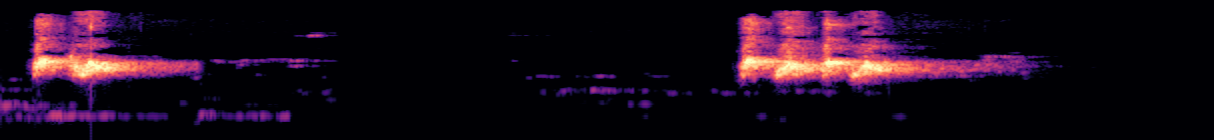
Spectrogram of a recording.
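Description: A small songbird calling: two short, high, chirping phrases about three and a half seconds apart, each a quick run of notes that trails off.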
